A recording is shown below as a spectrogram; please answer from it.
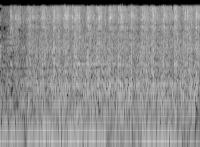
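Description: Electric sewing machine running steadily, its needle stitching a seam through fabric in a rapid, even rhythm.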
